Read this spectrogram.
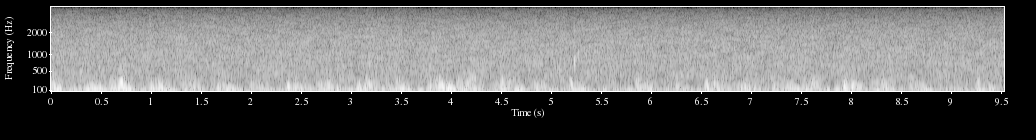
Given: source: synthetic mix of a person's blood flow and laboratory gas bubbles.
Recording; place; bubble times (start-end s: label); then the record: Doppler ultrasound of blood flow; precordium
5.20-5.32 s: bubbles
From the record:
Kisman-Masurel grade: 113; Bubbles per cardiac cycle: 1 to 2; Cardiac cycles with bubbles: 1 to 10%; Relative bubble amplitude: loud (0.450 to 0.775); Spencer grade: 1 (occasional bubble signal discernible with the cardiac motion signal, with majority of cardiac periods free of bubbles); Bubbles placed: anywhere in the cardiac cycle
